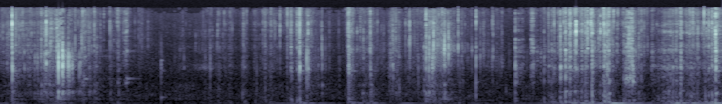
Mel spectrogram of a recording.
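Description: A utility knife blade scrapes and shaves the edges of a solid, rectangular, cream-colored bar of soap held in the hand. The result is a series of crisp, bright, crinkling scrapes with short dry cuts and brief quiet pauses between strokes.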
